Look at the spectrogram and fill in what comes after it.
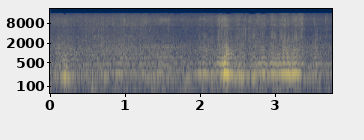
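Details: Honey bees buzzing inside their hive, a steady low hum with layered harmonic bands and a brief louder swell midway as bees move close.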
